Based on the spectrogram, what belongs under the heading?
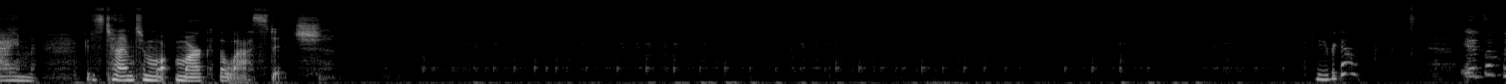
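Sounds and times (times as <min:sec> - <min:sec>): marker scratching on plastic: 0:03.8 - 0:13.4.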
